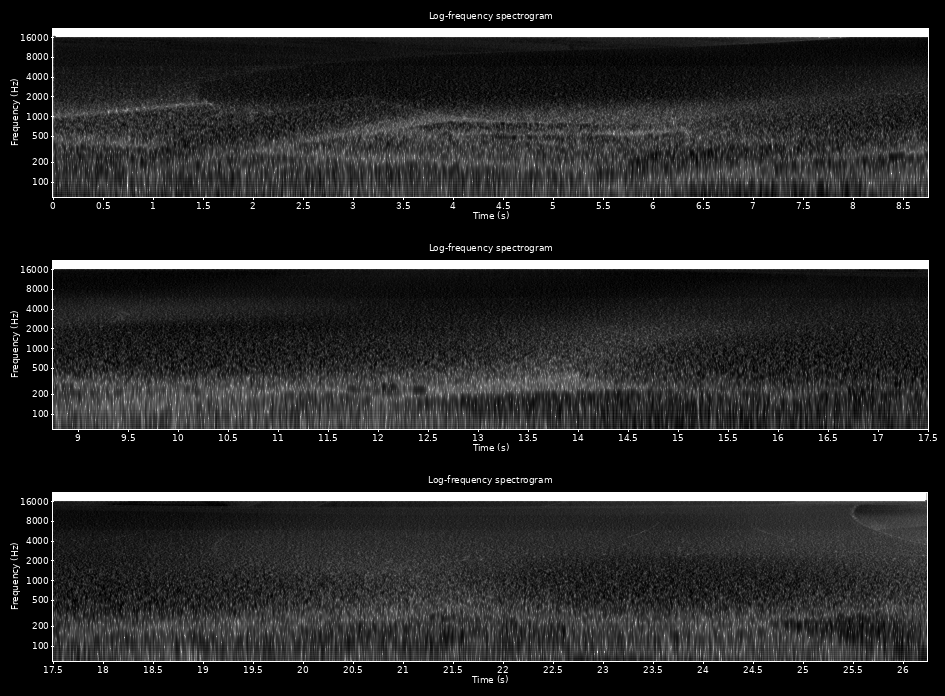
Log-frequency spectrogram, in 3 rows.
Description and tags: Erika's Foot 2
Dragon, electronic, Erika, noise, Stampy, StampyDragon, VirtualANS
